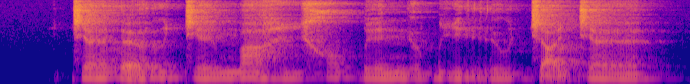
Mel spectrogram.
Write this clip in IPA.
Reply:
c ɛ˨˦ l ɛ̰˨˦ ə̯ ɾ ɯ˨˦ c e˨˦ m a˥˩ ɦ i˨˦ x ɔ˥˩ ɓ e˨˦ nʲ ɤ˨˦ ɓ i˨˦ rʲ u˨˦ c a̰˨˦ c ɛ˥˩

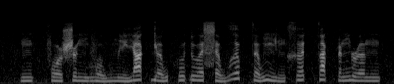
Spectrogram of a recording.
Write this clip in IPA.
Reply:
ŋ ə˨˩ k̚ f o˨˩ ʂ ɨ˨˩ ŋ v o˨˩˨ w m i˨˩ j a˦˥ k̚ j ə˨˩˦ w h u˧ ɗ u˧ ə̯ s ə˨˩˨ w ɣ əː˦˥ p̚ t̪ ə˨˩˦ w ɲ ə˨˩˨ ŋ x əː˦˥ t̚ t̪ a˦˥ k̚ ʈ ə˧˥ ŋ ɹ ə˧ ŋ

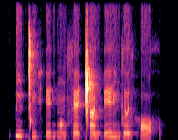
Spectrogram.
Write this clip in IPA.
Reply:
p ĩ ǀ ĩ x ʔ e ɡ ŋ ɔ̃ ɡ s ɛ ǁ ã z ʔ e ɾ ĩ ɡ l ə z h ɔ x

